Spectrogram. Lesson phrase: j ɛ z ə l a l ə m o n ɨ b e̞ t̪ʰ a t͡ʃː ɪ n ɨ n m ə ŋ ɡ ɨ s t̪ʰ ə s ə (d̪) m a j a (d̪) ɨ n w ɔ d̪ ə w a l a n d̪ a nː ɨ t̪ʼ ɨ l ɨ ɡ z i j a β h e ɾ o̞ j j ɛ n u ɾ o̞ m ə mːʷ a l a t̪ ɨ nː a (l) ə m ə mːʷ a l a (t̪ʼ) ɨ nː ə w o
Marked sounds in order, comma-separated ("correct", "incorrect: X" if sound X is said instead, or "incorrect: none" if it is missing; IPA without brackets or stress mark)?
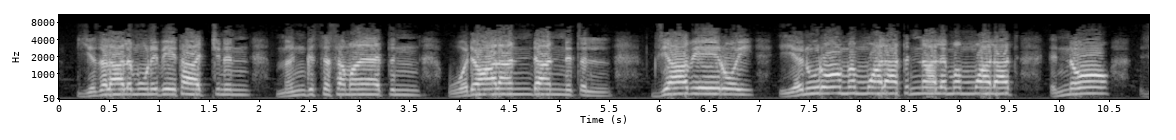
incorrect: none, incorrect: t̪, correct, incorrect: t̪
